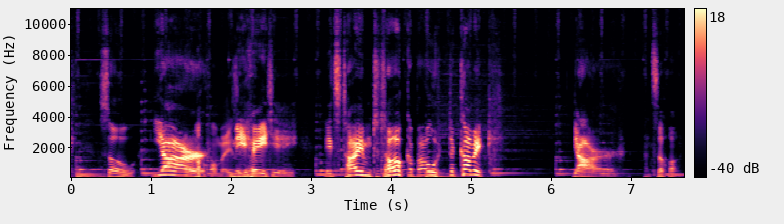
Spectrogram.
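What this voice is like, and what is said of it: Old-timey pirate accent. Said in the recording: “I'm going to provide this week's commentary on the comic in the style of the comic... I'm an old-timey pirate... that's Mullingar by way of the sea”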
